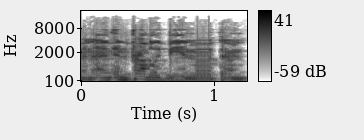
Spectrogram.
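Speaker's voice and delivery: ordinary delivery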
